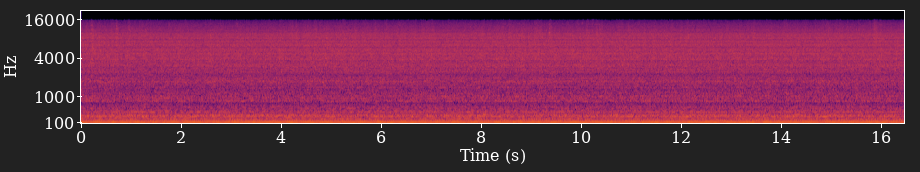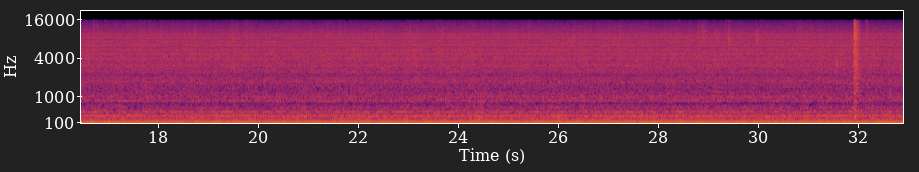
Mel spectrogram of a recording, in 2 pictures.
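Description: A steady low machine hum that does not change.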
